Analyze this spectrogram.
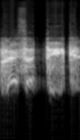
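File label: Hungarian aircraft destroyed mood low, speech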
